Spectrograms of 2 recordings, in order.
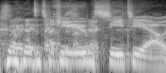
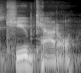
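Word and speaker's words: kubectl: Well, I did hear that cube control, or however your preferred way of saying that word, cube CTL. Yes, I did hear that pronounced as cube cattle this week, which is taking that to a whole nother level.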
